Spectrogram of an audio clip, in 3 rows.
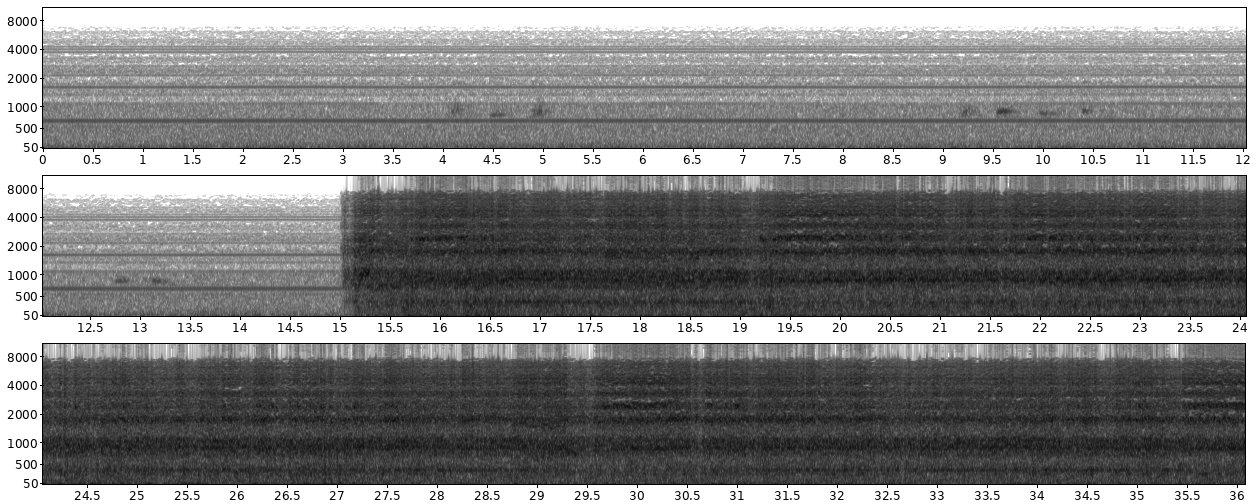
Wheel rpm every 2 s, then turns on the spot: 0, 0, 0, 0, 0, 0, 0, 60, 230, 220, 230, 230, 230, 240, 220, 230, 230, 230.
none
